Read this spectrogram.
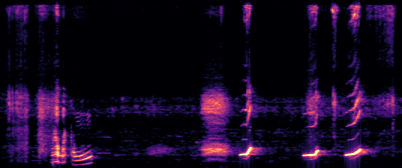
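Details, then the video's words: Talking parrot uttering a couple of downward-bending voiced notes, a soft breathy sound, then three sharp rising whistles repeated about every half second, in a quiet room. "Tota Boltay Huay Kesa Lag Raha Hai _Totay Ke Awaz"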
